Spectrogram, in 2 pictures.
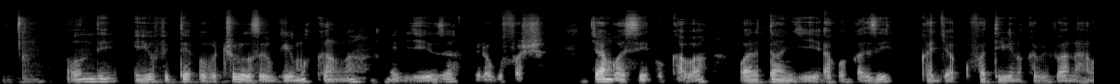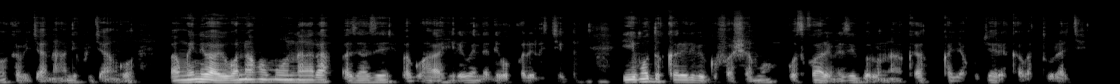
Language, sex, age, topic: Kinyarwanda, female, 25-35, government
